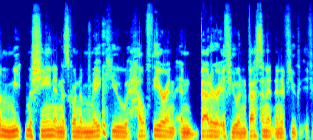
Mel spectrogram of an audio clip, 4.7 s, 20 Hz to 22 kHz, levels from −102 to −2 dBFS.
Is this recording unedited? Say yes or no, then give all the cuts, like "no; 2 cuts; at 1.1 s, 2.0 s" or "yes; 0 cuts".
yes; 0 cuts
